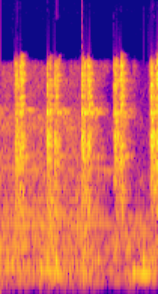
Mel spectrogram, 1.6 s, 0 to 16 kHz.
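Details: 1946 International truck sat about 50 years, marvel oil poured in the cylinders: steady cranking with about three hissy puffs a second from the open cylinder, no firing; compression readings about 25 to 60, low compression.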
